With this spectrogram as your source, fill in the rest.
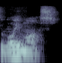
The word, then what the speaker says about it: loimos: I could get it out actually and have a look, but yeah, it's loimos is the English pronunciation. Can't remember how they pronounce it in Greek. Yeah, no idea. Anyway, so loimos, it means the one who sends the plague, the one who sends diseases.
